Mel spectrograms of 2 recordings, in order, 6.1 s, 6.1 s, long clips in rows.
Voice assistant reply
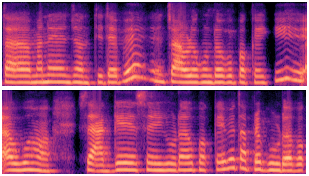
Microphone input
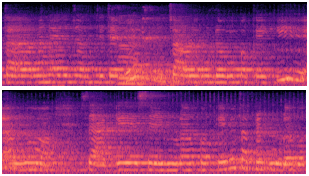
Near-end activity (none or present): present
